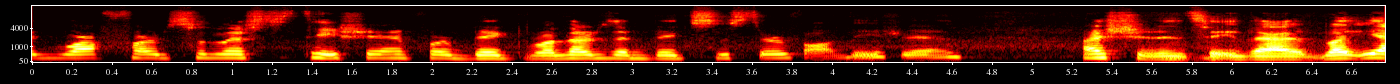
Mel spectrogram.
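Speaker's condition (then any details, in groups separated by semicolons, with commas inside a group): Mild cerebral palsy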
